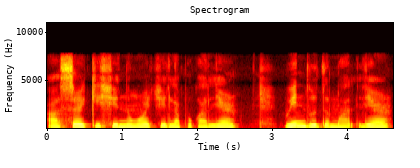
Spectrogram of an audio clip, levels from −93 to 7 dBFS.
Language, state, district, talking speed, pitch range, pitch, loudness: Ao, Nagaland, Kohima, 105 wpm, 200-230 Hz, 215 Hz, -14 LUFS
